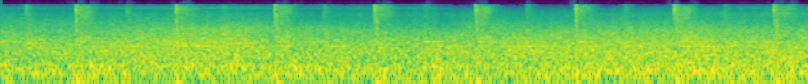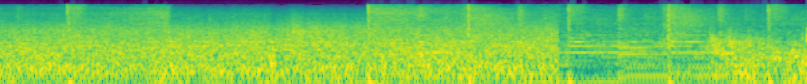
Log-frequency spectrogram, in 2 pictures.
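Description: Whitewater rapids on the Thompson River roar in a dense, steady rush, loud and close, with gusts of wind buffeting the microphone.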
